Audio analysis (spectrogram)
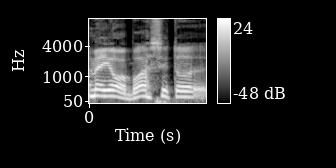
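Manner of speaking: usual speaking voice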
